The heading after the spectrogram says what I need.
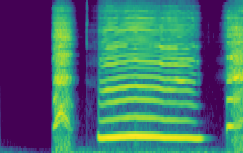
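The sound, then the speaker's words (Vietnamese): A girl bursts into sobs, with a sharp gasping breath, then a long steady wailing cry held for about a second, then another gasp. “Ma Sa sợ hãi, òa khóc nức nở.”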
